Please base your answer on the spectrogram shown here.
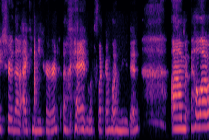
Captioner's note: laughs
